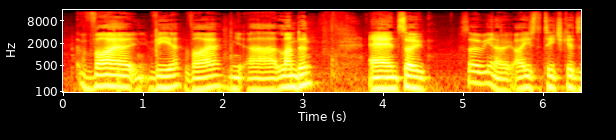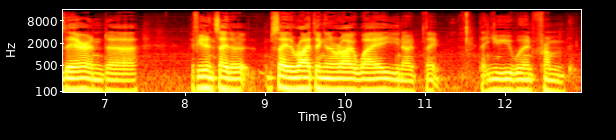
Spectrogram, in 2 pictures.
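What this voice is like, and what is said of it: New Zealand accent. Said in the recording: “probably from the accent, people know that I'm from elsewhere... I'm from New Zealand”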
